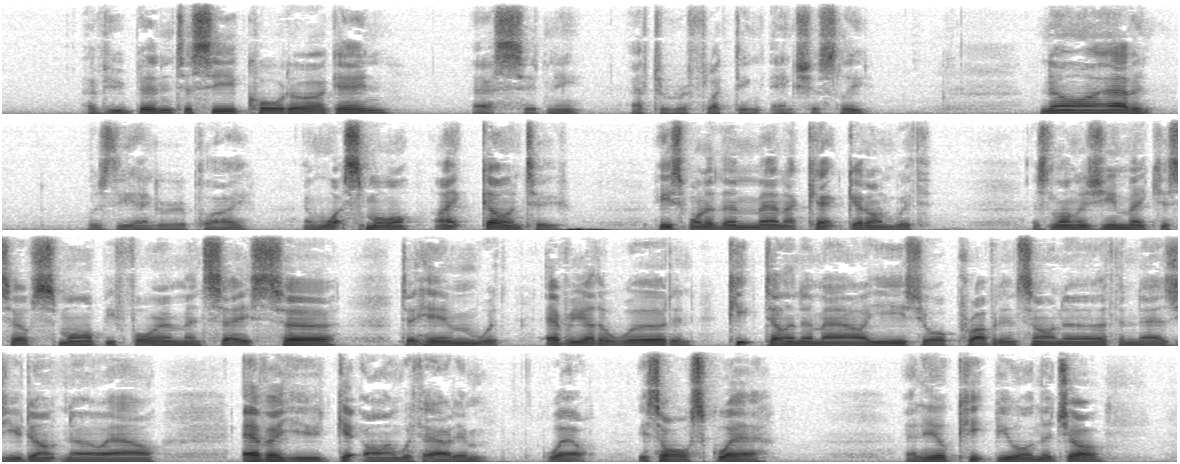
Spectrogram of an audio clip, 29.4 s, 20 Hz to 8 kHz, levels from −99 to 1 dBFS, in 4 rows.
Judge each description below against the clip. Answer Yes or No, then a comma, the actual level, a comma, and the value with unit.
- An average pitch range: Yes, average, 3.6 semitones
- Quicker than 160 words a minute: Yes, average, 175 wpm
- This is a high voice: No, low, 115 Hz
